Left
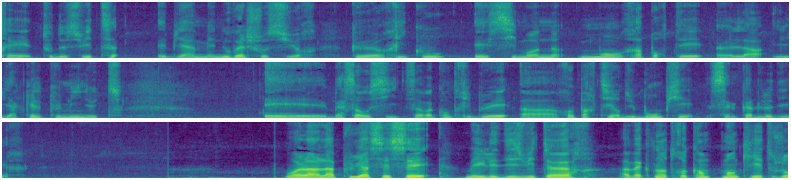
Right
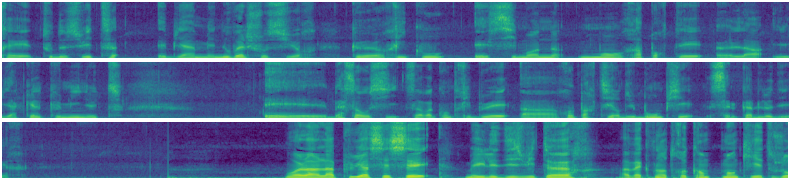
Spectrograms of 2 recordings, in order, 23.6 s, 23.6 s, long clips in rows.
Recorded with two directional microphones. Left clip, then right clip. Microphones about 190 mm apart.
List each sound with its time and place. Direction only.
0.0 s speech: centre (ahead or behind)
17.4 s a sound: centre (ahead or behind)
18.6 s speech: 5° left (ahead or behind)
